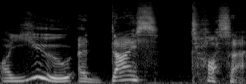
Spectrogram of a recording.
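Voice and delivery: slow, slightly venomous, hostile edge. Host opening an episode on being a great player, a little venomous. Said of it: "with a little bit of venom in my voice".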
